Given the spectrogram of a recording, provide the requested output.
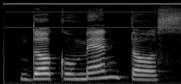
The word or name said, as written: documentos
